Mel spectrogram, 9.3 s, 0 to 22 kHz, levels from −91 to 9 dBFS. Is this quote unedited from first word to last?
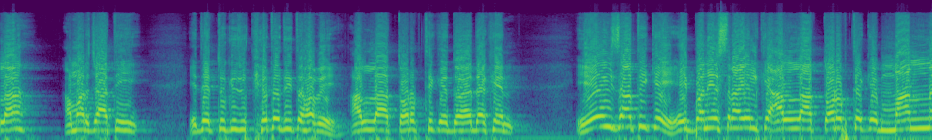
yes; 0 cuts

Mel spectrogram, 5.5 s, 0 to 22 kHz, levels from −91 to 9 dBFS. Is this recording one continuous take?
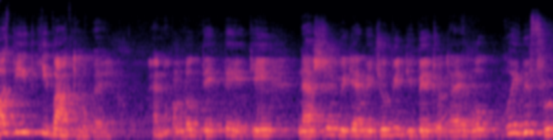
no; 1 cut; at 1.7 s

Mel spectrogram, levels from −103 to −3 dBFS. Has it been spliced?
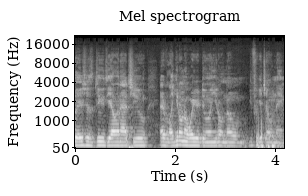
no; 0 cuts

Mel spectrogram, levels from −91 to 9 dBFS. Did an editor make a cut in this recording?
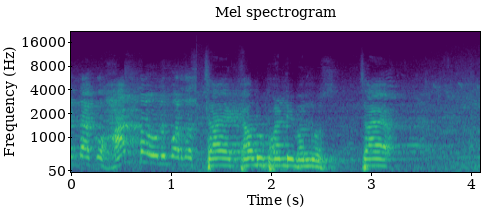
yes; 1 cut; at 1.2 s

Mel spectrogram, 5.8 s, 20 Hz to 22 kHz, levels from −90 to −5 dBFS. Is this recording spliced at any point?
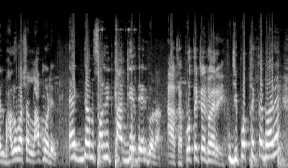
yes; 1 cut; at 1.2 s

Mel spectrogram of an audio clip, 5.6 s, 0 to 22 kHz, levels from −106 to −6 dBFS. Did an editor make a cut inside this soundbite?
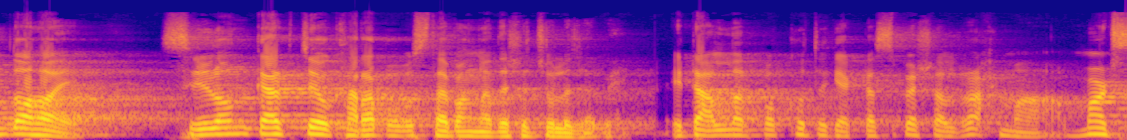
yes; 1 cut; at 3.2 s

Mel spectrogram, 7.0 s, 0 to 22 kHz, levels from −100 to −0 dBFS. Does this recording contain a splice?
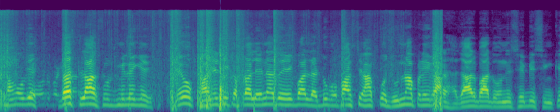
yes; 1 cut; at 5.6 s

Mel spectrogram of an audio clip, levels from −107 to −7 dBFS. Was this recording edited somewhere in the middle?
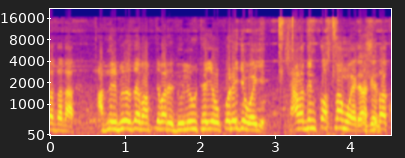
no; 0 cuts

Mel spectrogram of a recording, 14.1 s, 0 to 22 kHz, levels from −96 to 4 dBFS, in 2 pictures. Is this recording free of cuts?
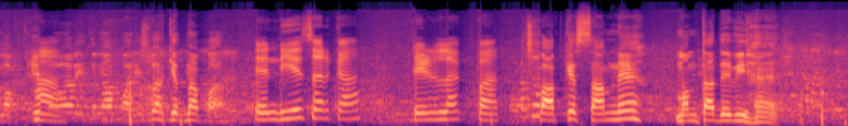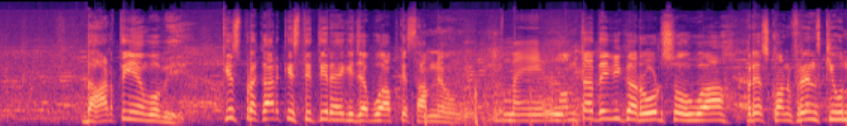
no; 3 cuts; at 2.0 s, 4.5 s, 11.3 s

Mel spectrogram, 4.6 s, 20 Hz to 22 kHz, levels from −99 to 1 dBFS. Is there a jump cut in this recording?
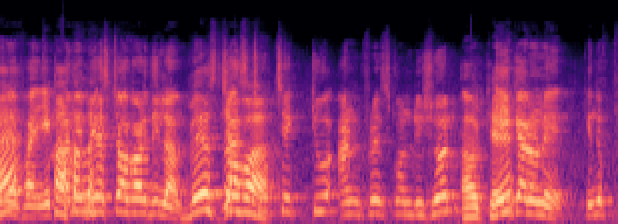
no; 0 cuts

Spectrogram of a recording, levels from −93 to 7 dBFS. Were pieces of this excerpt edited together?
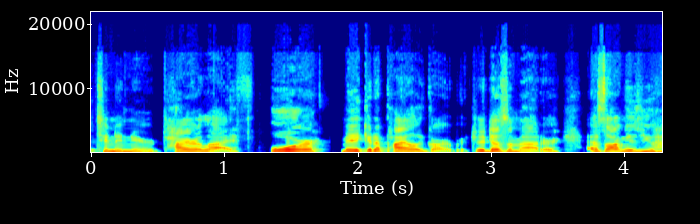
yes; 2 cuts; at 1.2 s, 1.8 s

